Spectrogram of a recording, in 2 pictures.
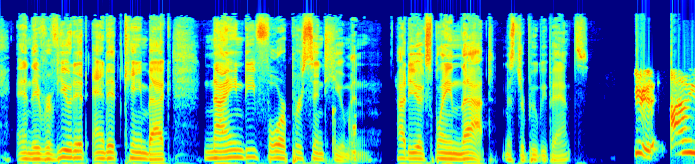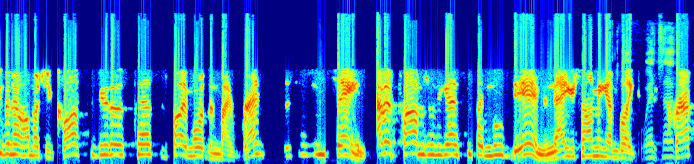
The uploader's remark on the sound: phone prank style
